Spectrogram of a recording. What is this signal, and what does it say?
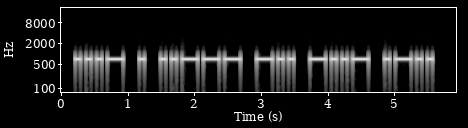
Morse code, heard as a keyed tone, about 15 wpm, 690 Hz. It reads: VE2DXL
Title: DXCC-100 Call Signs - 6 Characters - 15wpm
